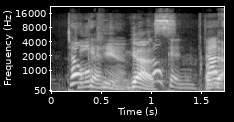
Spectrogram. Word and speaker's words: Tolkien: He did, Now, it's I just Tolkien. learned that's how you pronounce it.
